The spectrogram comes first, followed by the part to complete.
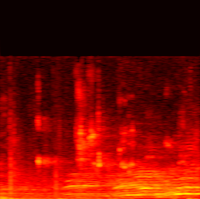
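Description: A basketball being dribbled on a hardwood court, with voices over it in a large, echoing hall.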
